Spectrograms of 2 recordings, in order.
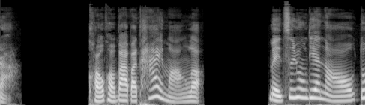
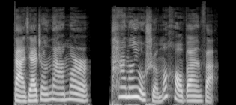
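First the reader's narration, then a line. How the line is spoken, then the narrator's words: Sudden loud shout. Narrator (Chinese): 电视机老 K 忽然高声叫道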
